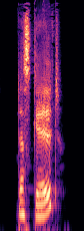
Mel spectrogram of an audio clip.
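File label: cash, German voices words; gcompris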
